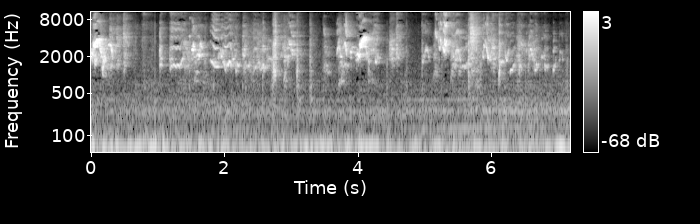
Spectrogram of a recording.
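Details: Parakeets in the morning chatter with rapid, scratchy chirps and squawks, several bursts overlapping through the clip, with a low steady hum behind them.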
